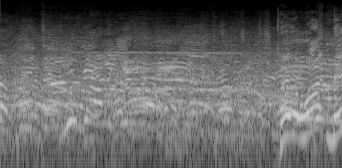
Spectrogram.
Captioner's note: audience chattering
